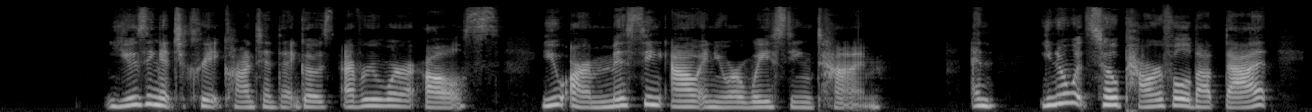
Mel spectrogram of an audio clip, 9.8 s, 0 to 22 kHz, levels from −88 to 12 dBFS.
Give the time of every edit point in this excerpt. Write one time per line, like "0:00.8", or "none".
0:07.1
